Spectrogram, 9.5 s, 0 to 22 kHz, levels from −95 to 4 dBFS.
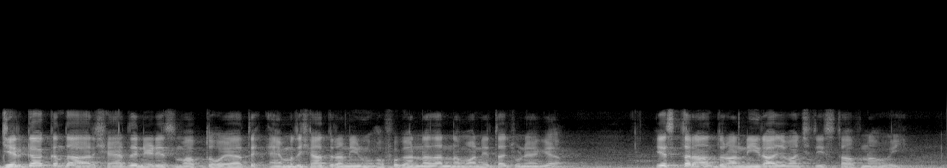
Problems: none marked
